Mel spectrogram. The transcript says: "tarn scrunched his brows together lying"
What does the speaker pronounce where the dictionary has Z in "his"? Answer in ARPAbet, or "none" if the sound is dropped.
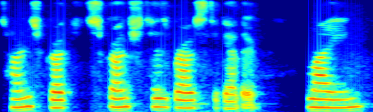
Z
